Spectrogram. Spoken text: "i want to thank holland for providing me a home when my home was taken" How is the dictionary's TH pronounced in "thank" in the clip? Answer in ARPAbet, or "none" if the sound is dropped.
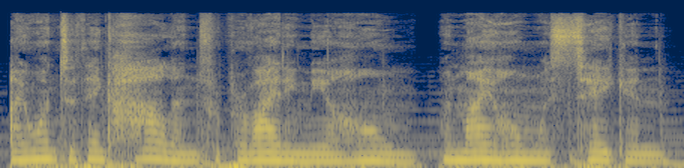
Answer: TH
